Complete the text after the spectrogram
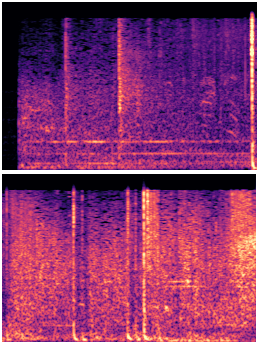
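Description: Gunshots and explosions boom in a battle.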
